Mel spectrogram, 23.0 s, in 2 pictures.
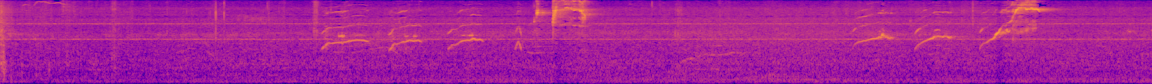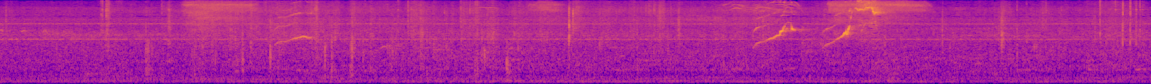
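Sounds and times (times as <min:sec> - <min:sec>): birds chirping: 0:01.4 - 0:06.4, 0:08.4 - 0:12.6, 0:13.4 - 0:16.1, 0:18.6 - 0:21.1.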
